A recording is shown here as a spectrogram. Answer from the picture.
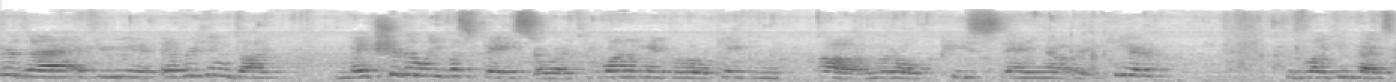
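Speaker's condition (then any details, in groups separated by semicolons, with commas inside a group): No condition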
